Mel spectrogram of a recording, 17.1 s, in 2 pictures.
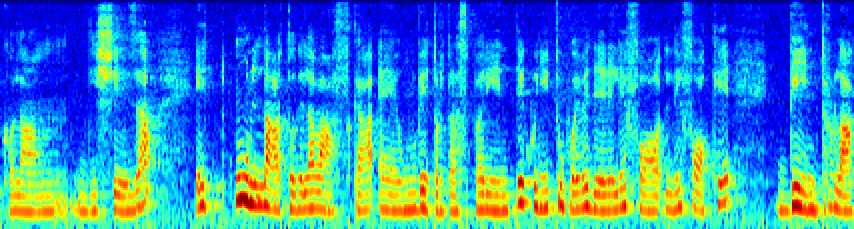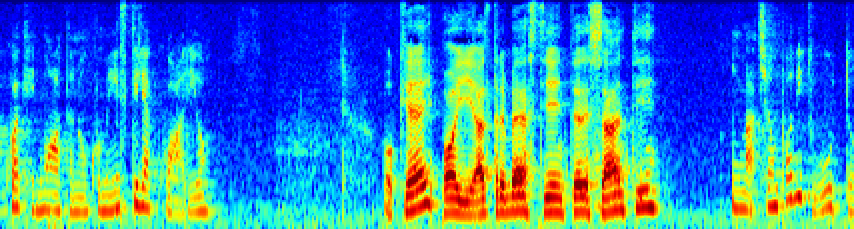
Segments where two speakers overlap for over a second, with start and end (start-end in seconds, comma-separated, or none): none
